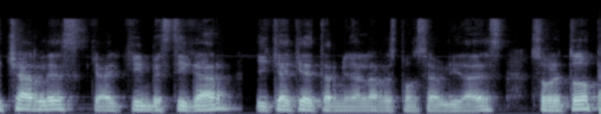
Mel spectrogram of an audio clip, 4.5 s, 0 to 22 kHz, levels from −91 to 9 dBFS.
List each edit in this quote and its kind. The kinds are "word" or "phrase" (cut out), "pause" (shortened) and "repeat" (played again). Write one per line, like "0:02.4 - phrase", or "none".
0:01.8 - pause

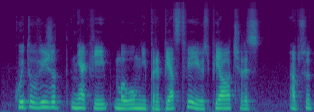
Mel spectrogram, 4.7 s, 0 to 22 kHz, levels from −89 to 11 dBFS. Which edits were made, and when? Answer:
none

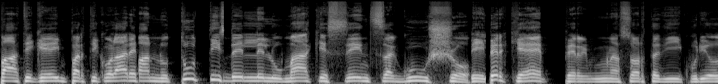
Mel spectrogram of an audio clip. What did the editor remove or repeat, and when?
0:01.4 - word
0:02.2 - word
0:04.9 - word

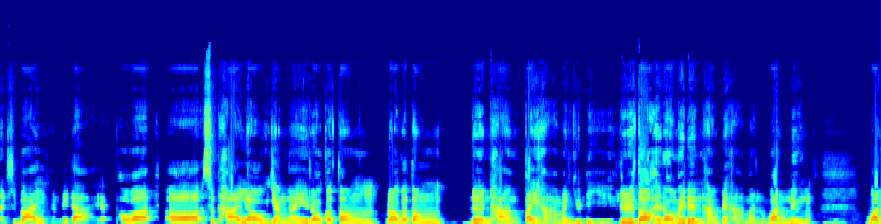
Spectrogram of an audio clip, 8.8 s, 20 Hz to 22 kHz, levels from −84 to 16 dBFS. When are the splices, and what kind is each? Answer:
0:01.6 - pause
0:03.8 - pause

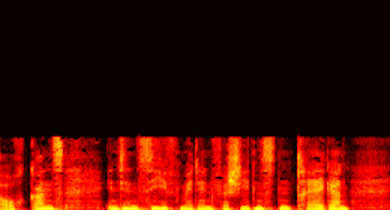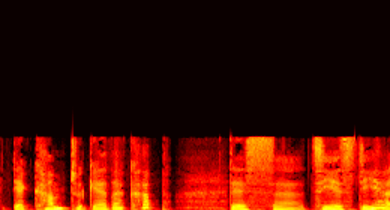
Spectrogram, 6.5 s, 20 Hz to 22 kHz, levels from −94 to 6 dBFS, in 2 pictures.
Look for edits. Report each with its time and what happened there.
0:05.1 - pause

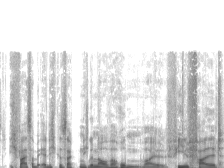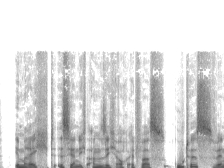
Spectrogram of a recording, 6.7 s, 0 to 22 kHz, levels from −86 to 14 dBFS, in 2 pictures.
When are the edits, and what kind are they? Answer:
0:01.3 - word
0:03.5 - pause
0:04.7 - phrase

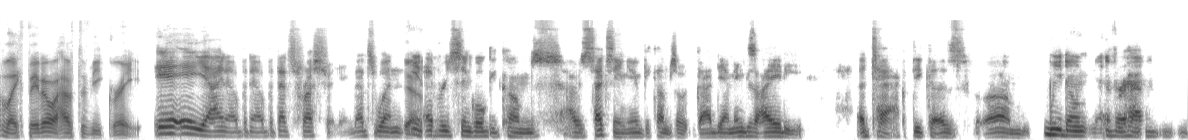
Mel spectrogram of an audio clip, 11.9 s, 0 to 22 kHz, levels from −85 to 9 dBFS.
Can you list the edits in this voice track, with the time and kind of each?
0:01.5 - pause
0:02.5 - repeat
0:04.2 - word
0:04.9 - word
0:06.9 - word
0:10.4 - pause

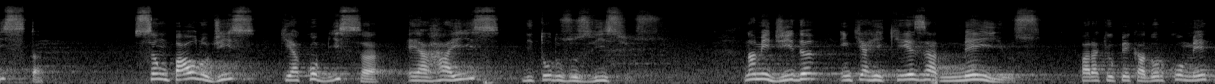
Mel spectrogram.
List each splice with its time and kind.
0:09.4 - word

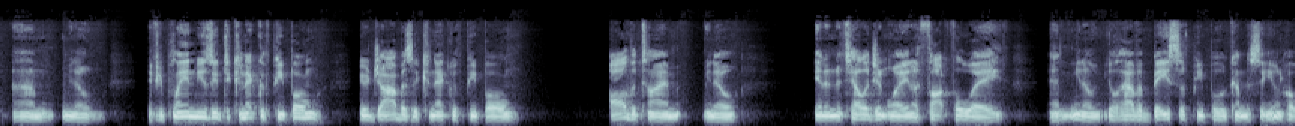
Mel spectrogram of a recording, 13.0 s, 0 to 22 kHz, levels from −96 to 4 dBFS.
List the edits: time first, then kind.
0:04.1 - word
0:10.6 - word

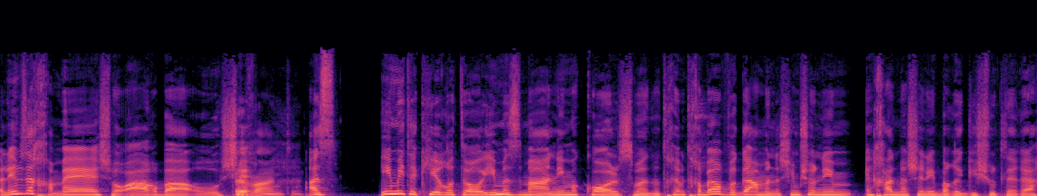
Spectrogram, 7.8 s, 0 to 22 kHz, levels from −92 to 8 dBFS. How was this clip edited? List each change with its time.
none

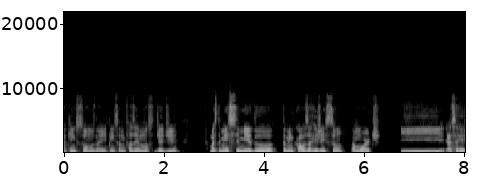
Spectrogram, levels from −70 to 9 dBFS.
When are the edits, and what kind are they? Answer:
0:01.2 - phrase
0:04.6 - word

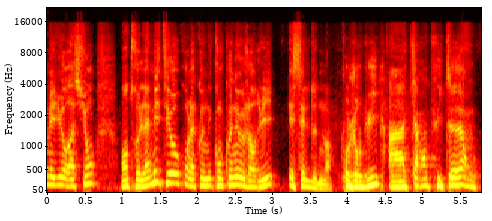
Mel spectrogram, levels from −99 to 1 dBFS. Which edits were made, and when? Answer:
0:03.9 - pause

